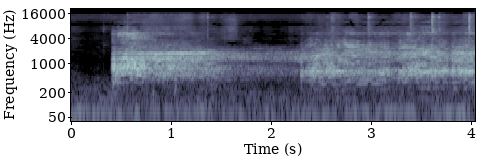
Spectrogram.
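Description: A toy lightsaber hums and swooshes as it is swung.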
